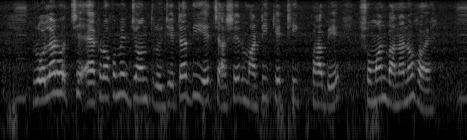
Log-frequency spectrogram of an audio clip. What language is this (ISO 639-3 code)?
ben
